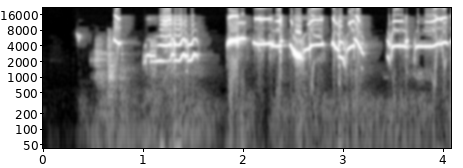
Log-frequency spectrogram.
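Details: Oriental magpie-robin singing in a contest and dancing: a dense, continuous stream of loud whistled and warbled notes, some buzzy, ending in a long clear upslurred whistle.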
